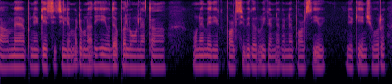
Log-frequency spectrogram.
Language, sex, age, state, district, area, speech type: Dogri, male, 30-45, Jammu and Kashmir, Udhampur, urban, spontaneous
